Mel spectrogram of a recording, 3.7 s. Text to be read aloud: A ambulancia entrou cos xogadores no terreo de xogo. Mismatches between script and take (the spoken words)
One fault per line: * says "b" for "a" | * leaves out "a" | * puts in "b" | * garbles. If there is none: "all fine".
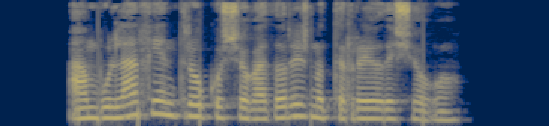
all fine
